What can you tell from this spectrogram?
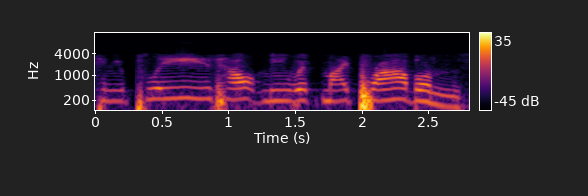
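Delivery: mock pleading. Caller reenacts asking nurses for help.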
